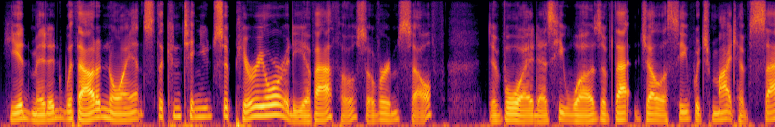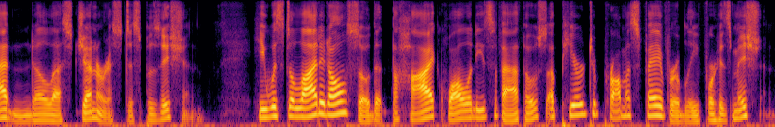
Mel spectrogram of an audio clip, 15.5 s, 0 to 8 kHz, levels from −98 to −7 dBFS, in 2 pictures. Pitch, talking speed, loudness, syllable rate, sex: 130 Hz, 165 wpm, -21 LUFS, 5.5 syllables/s, male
